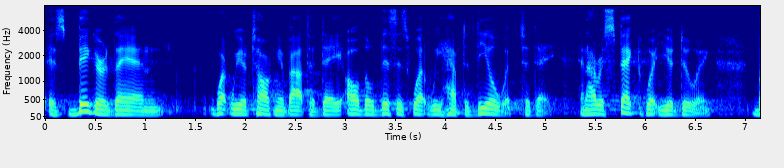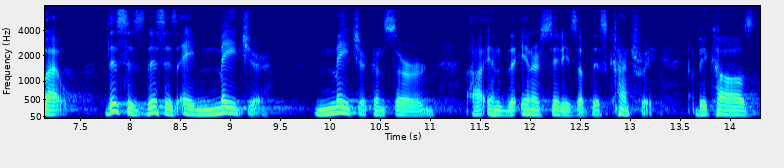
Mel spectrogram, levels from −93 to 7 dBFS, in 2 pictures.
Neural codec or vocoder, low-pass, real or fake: none; 7.2 kHz; real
